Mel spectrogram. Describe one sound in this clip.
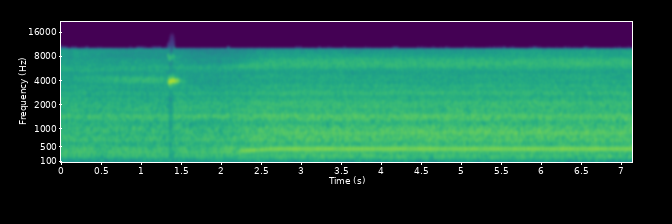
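A lathe motor hums steadily as it spins.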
